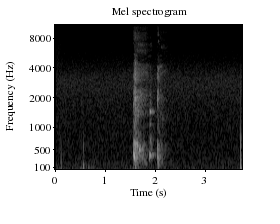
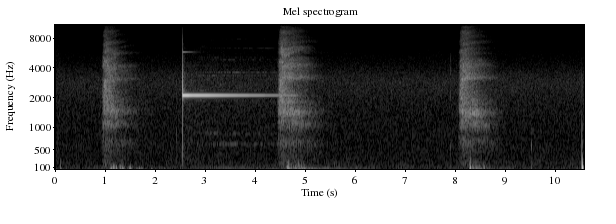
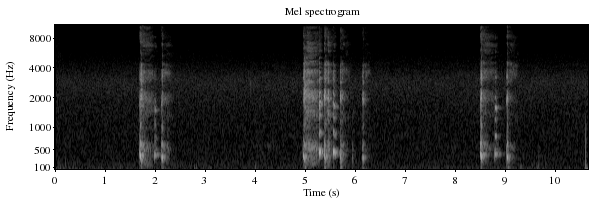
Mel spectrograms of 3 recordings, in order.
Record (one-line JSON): {"cough_length": "3.8 s", "cough_amplitude": 1404, "cough_signal_mean_std_ratio": 0.34, "exhalation_length": "10.6 s", "exhalation_amplitude": 4938, "exhalation_signal_mean_std_ratio": 0.4, "three_cough_length": "10.7 s", "three_cough_amplitude": 2353, "three_cough_signal_mean_std_ratio": 0.33, "survey_phase": "beta (2021-08-13 to 2022-03-07)", "age": "18-44", "gender": "Female", "wearing_mask": "No", "symptom_cough_any": true, "symptom_runny_or_blocked_nose": true, "symptom_onset": "2 days", "smoker_status": "Never smoked", "respiratory_condition_asthma": false, "respiratory_condition_other": false, "recruitment_source": "Test and Trace", "submission_delay": "1 day", "covid_test_result": "Positive", "covid_test_method": "RT-qPCR"}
